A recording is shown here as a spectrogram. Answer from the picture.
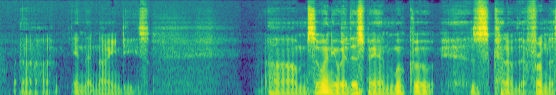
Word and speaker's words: MUCC: It's a band called MUCC, and it's spelled MUCC, all caps. I've heard different pronunciations, but I believe it's MUCC.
